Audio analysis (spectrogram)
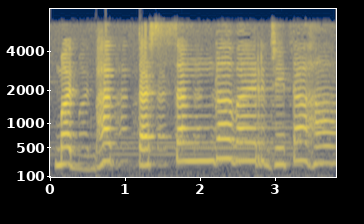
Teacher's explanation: ಮದ್ಭಕ್ತ ಶಬ್ದದ ನಂತರ ವಿಸರ್ಗದ ಅರ್ಧಸ ಮುಂದಿನ ಶಬ್ದದಲ್ಲಿನ ಸಂಘ ಒಟ್ಟಿಗೆ ಹೇಳಬೇಕು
